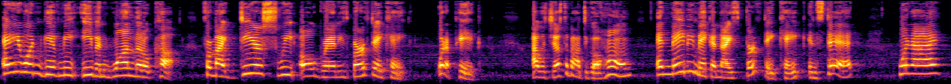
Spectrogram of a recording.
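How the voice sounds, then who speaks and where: Middle-aged woman, high, lively storybook read-aloud, unhurried and expressive. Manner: expressive storytelling, narrating as the wolf. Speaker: school superintendent reading aloud.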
